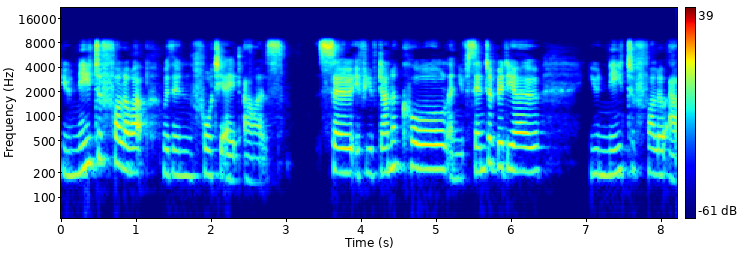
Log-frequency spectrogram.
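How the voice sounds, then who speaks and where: Speaking at a fairly slow pace, a woman uses a plain, everyday voice with a medium pitch. Her pitch varies in an ordinary way, and the background is quiet. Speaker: network marketing trainer. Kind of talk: training session.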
